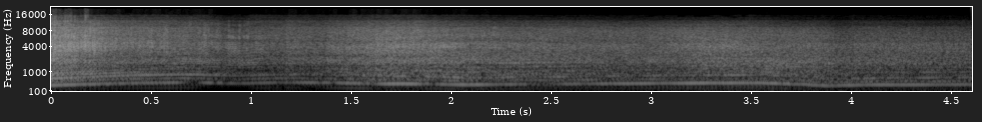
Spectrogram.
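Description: A race car engine revs and holds a steady, loud drone at a rally start, its pitch easing down and climbing again, up close and alone without voices.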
